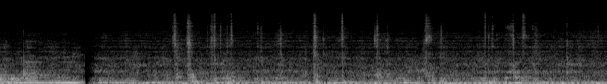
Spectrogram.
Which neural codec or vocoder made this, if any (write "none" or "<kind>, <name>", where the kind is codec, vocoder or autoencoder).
codec, SNAC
